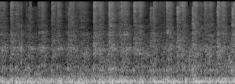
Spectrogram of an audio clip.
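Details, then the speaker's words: 1969 Charger V8 on cold start after fixing the exhaust leak with doubled gaskets, nearly tuned; steady, even, lumpy idle rumble with no ticking or puffing from the exhaust; sounds healthy. "Fixing to cold start big and worked on its exhaust leak. That's its cold start. It's just about tuned and"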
